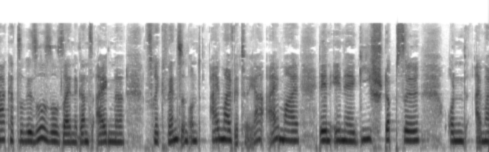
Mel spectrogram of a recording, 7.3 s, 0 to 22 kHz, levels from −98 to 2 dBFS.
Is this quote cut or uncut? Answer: cut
